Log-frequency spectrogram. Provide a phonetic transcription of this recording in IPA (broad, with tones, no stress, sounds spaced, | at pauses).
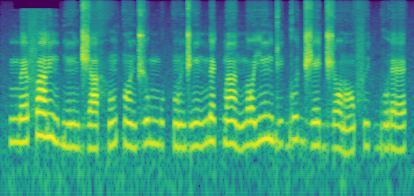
m ɛ˧ f a˦ ɾ ĩ˧ ɡ͡b ĩ˨ d͡ʒ a˨ h ũ˨˦ k ɔ̃˧ d͡ʒ u˧ m u˧ k ũ˧ d͡ʒ ĩ˧ n ɛ˦ ɡ͡b ã˦˨ n ɔ˧ j ĩ˦ ɡ i˧ ɡ u˦ d͡ʒ e˦ d͡ʒ ɔ˦˨ ɾ ɔ̃˧ f i˧ ɡ͡b u˧ ɾ ɛ˧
